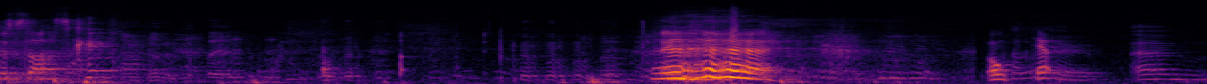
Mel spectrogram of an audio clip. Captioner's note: laughter; indistinct chatter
